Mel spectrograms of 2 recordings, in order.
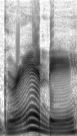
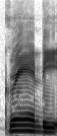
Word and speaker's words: Grande: Ariana Grande has been on the scene for several years. Yeah. Newsflash, though, we don't know who Grandy is. America knows Grande.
